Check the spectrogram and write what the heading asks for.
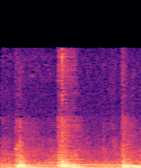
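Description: Two acoustic guitars fingerpicked softly, a few plucked notes ringing out in a pause between sung lines.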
